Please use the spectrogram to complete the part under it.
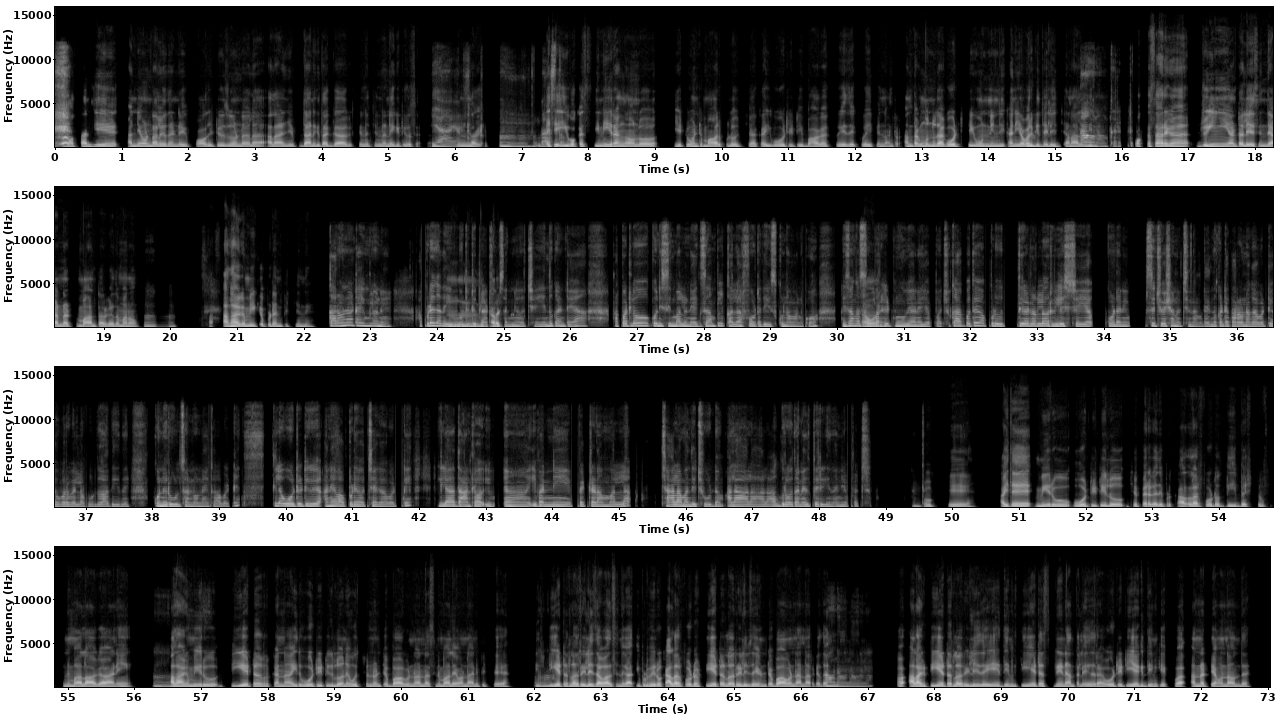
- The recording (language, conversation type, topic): Telugu, podcast, స్ట్రీమింగ్ షోస్ టీవీని ఎలా మార్చాయి అనుకుంటారు?
- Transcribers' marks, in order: in English: "పాజిటివ్స్"; in English: "నెగెటివ్స్"; in English: "ట్రూ. ట్రూ"; tapping; in English: "ఓటిటి"; in English: "క్రేజ్"; in English: "ఓటిటి"; in English: "కరెక్ట్"; other noise; in English: "ఓటిటి ప్లాట్‌ఫామ్స్"; other background noise; in English: "ఎగ్జాంపుల్"; in English: "సూపర్ హిట్ మూవీ"; in English: "థియేటర్‌లో రిలీజ్"; in English: "సిచ్యుయేషన్"; in English: "రూల్స్"; in English: "ఓటిటి"; in English: "గ్రోత్"; in English: "ఓటిటిలో"; in English: "ది బెస్ట్"; in English: "థియేటర్"; in English: "ఓటిటిలోనే"; in English: "థియేటర్‌లో రిలీజ్"; in English: "థియేటర్‌లో"; in English: "సో"; in English: "థియేటర్‌లో"; in English: "థియేటర్"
